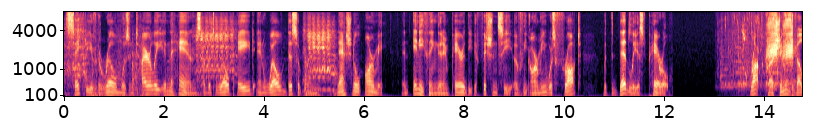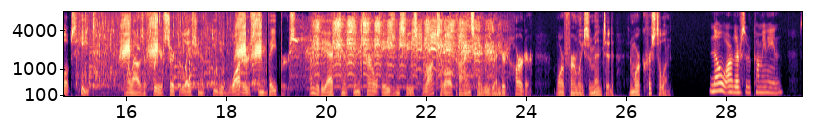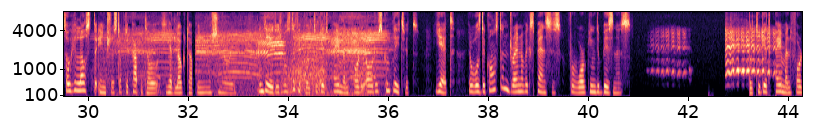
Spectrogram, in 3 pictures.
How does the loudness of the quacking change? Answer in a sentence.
The volume of the quacking stays about the same.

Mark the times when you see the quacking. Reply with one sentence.
You can hear the quacking from 13.1 to 23.6 s.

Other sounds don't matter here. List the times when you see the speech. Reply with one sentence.
The speech can be heard from 0.0 to 12.2 s, from 13.7 to 26.9 s, from 27.6 to 40.9 s and from 43.2 to 44.2 s.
